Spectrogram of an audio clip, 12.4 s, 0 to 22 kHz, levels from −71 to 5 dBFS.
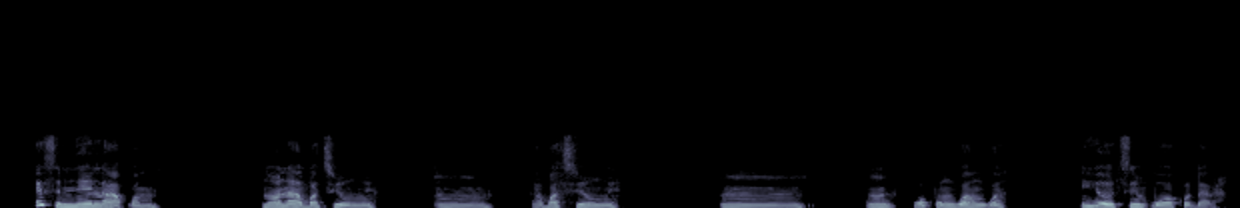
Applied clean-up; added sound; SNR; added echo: neural mask model Resemble Enhance denoiser.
